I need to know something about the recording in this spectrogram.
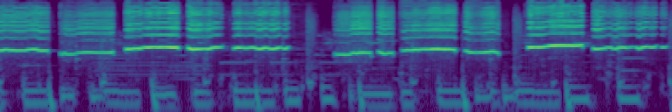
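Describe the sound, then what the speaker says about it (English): A shrill paper whistle is blown in a series of short and long blasts with brief pauses between, its pitch wavering slightly, loud and close. "This is a paper whistle."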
